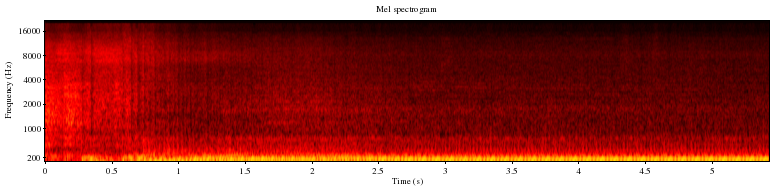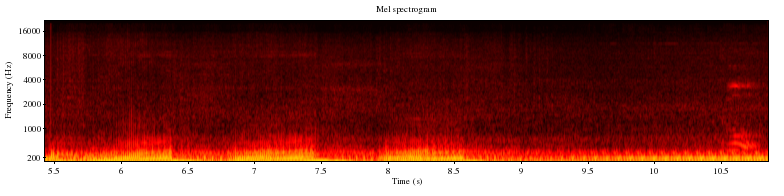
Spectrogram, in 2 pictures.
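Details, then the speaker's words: Nissan S13 hatch four-cylinder on stock cams, before a cam upgrade: steady smooth idle, then three clean blips that rise and fall evenly with no knock or tick; normal revving. "So, that's what the stock cams sound like."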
